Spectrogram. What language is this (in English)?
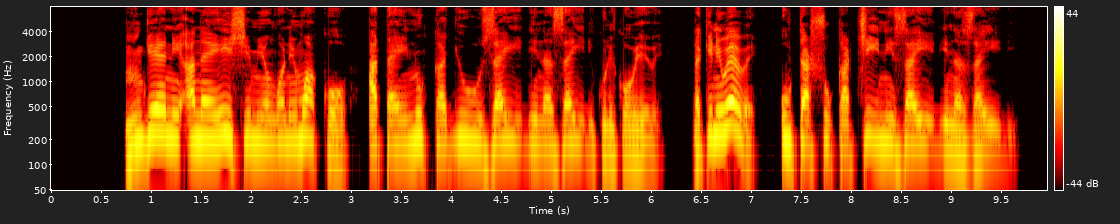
Swahili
